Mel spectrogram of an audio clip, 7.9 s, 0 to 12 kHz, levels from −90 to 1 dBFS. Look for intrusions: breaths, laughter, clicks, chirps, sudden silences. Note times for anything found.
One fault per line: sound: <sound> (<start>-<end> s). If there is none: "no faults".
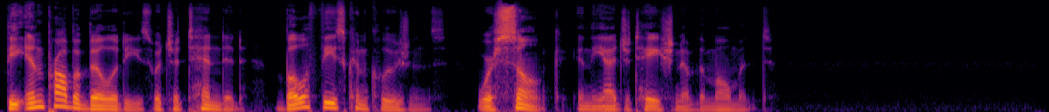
no faults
